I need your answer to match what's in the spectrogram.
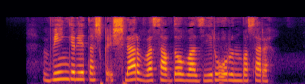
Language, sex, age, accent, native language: Uzbek, female, 18-24, Namangan, Uzbek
